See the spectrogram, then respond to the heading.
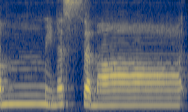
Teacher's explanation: سین کے اوپر تشدید ادا کریں گے، سختی سے پڑھنا ہے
